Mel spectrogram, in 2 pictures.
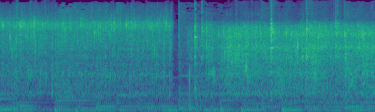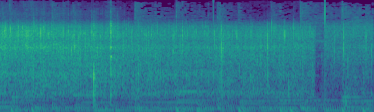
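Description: Cubed potato and cauliflower sizzling as they fry in hot mustard oil in a kadai, the sizzle growing louder about two seconds in. A spatula stirs them, with a few light clicks against the pan.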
